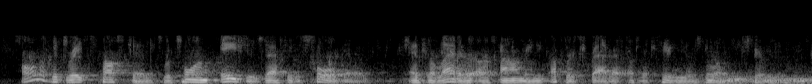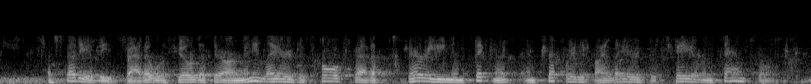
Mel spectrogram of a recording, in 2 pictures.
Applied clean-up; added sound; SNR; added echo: neural separator model SepFormer DNS4.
